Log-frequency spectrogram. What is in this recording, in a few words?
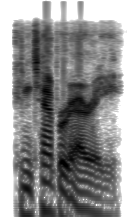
"Contemporary", American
